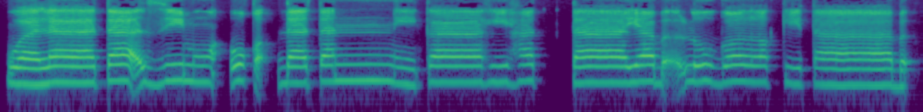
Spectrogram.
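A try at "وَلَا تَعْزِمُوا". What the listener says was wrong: Ain sukunnya kurang mengalir soalnya. Wala ta'zimu.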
